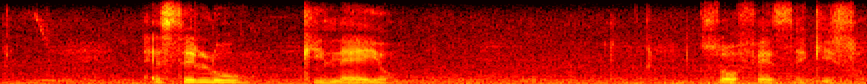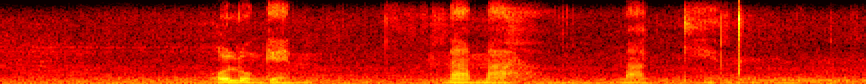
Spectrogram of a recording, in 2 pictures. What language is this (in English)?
Xhosa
